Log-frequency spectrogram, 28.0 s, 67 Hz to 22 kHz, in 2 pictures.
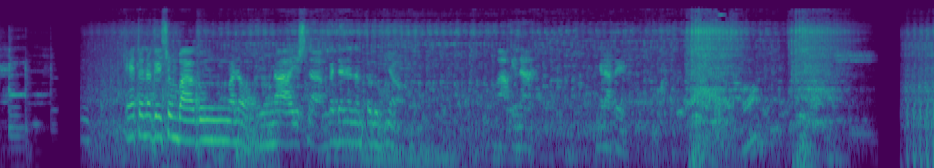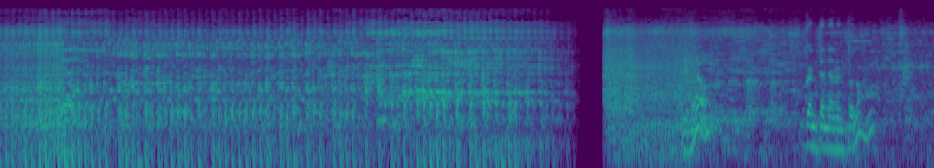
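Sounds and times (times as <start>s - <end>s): motorcycle engine idling: 1.2s - 12.8s, 13.5s - 22.7s
loud clutch clatter: 1.4s - 12.7s, 13.5s - 22.7s.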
